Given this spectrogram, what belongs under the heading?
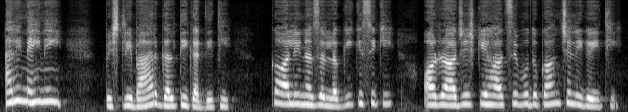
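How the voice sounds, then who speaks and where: A woman voicing a hopeful young wife in a cartoon story who talks in a bright, chatty way. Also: sits high, moderate pace, voice pushed up, natural voice. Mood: confiding.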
